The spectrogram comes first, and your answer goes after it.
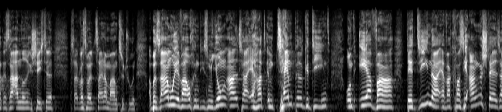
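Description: A male pastor preaches with a high, bright voice that sounds forceful and tense. He tells the story in a lively way and mixes in jokes and asides. The delivery is full sermon storytelling.

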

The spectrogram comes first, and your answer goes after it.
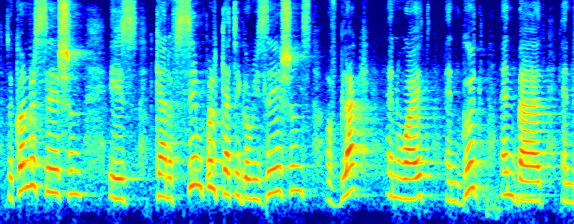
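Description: Giving a public talk to a live audience, a couples therapist reflects thoughtfully and stacks up lists of words. She is a middle-aged woman with a French accent and a high voice.

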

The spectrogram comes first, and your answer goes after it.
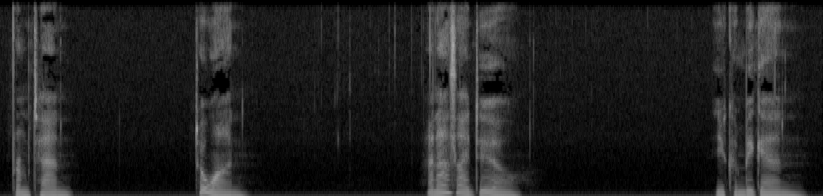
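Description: Slow, low-voiced woman guiding hypnosis. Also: dry recording. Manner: slow, soothing, gently repetitive. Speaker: guided relaxation leader. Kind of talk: guided hypnosis meditation.

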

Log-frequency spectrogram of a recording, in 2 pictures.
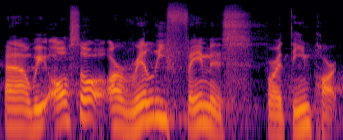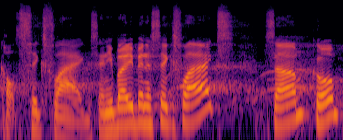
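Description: In a long-echoing church meeting hall, a young man from Kuala Lumpur delivers a relaxed, slang-heavy sermon to young adults. His fairly bright voice sits on the high side, swinging widely in pitch at a moderate pace.

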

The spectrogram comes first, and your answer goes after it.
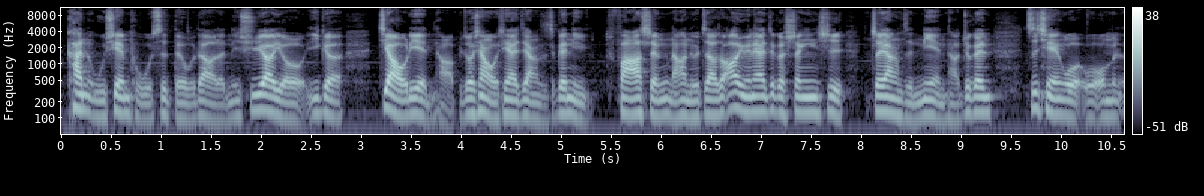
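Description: A man giving a casual spoken jazz lesson, chatting in a loose, rambling way and scatting rhythms aloud. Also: mid-range voice. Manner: chatty, ends phrases with a soft "ha", scats rhythms aloud. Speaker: jazz teacher.

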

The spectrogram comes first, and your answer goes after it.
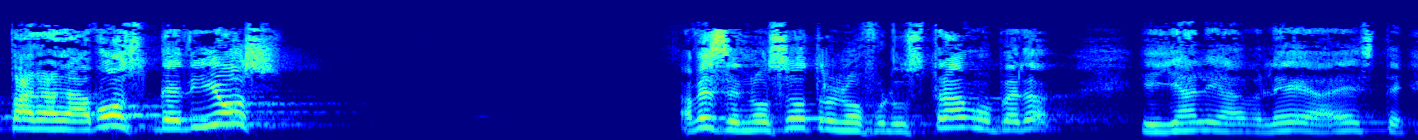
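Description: A man preaching a sermon, swinging from quiet asides to loud, forceful declarations. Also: high-pitched, long reverb tail. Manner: dramatic swings from soft to shouted.

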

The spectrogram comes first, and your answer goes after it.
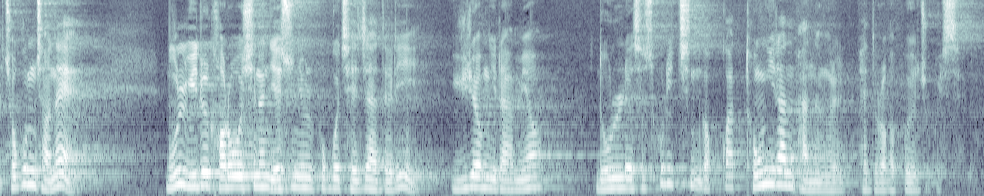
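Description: Pastor guy giving a sunday sermon, dark mellow voice, kinda high pitched, lots of rhetorical questions. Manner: asks the congregation rhetorical questions. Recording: echoey hall with long reverb.

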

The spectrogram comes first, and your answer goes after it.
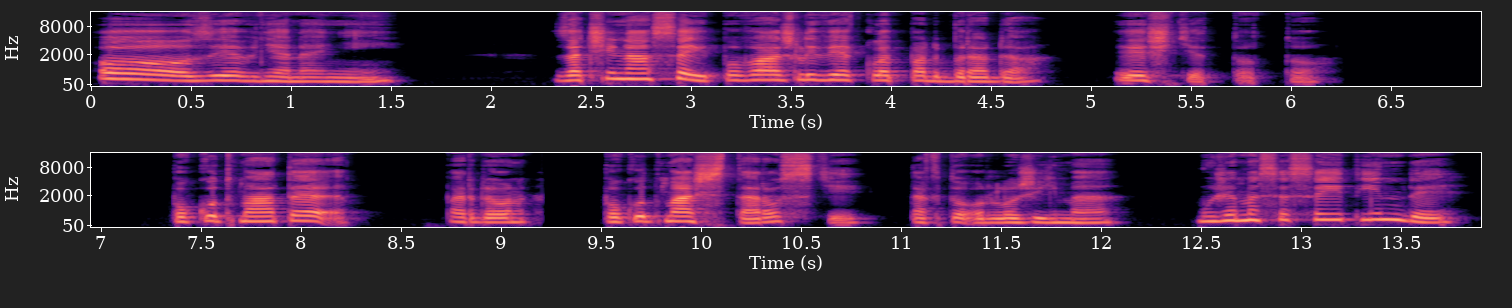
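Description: A woman's voice: medium pitch, a little mellow. Woman reading a wry first-person story. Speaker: narrator.

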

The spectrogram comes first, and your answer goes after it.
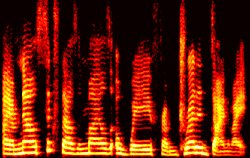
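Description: A man voicing a squeaky, cowardly, boastful schoolboy in a 1950s radio comedy, reading his own stage directions aloud and mangling words. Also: animated, moderate pace. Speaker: comic character.

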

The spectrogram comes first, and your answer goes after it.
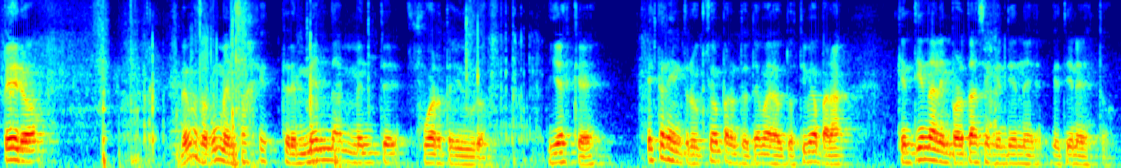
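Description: A man with an Argentine accent giving a sermon as a rabbi, animated and asking his audience questions. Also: mid-range voice, moderate pace, a little hiss or hum. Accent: Argentine Spanish. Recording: echoey room.

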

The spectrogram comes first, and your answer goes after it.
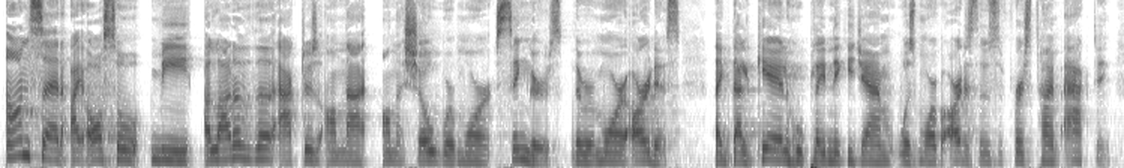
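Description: A young adult actress, appearing as a guest in a casual interview, tells stories a little fast in a lowish voice, hardly pausing. She's animated, acts out the lines of the people she quotes, and uses many fillers.

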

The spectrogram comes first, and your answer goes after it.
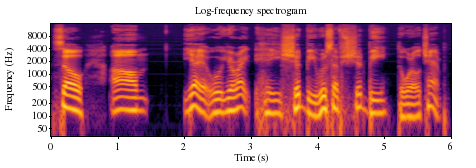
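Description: A man co-hosting a casual wrestling podcast, animated and joking, often cutting in on his partner. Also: mid-range voice, takes it slowly, no echo. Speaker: podcast co-host.

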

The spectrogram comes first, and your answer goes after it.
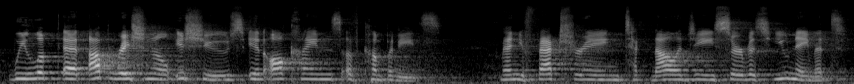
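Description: A middle-aged woman pastor preaching a sermon, measured and slowing down to stress key phrases. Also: fairly high pitch, pushed and bright. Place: church sanctuary. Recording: echoey church hall.

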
